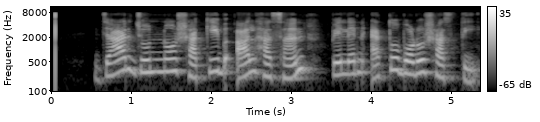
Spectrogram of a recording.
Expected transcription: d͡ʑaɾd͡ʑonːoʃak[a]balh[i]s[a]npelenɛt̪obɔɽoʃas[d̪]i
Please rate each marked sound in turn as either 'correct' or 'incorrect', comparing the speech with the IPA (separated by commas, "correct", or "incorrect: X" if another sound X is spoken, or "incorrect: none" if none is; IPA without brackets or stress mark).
incorrect: i, incorrect: a, correct, incorrect: t̪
